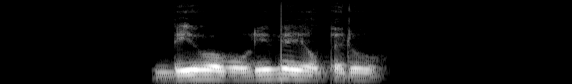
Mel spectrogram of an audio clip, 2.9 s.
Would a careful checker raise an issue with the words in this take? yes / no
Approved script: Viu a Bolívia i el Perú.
no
